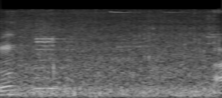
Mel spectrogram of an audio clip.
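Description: Street traffic at a motorbike-filled intersection: a steady wash of passing engine and tyre noise, with a brief tone about half a second in.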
